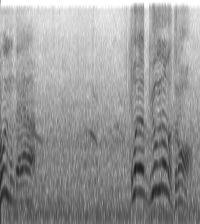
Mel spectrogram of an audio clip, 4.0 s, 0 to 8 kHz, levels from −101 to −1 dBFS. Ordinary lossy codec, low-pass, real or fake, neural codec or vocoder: none; 7.2 kHz; fake; codec, 16 kHz, 6 kbps, DAC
